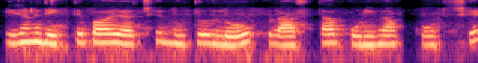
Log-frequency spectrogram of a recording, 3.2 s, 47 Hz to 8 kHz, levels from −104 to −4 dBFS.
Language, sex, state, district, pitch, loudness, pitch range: Bengali, female, West Bengal, Paschim Medinipur, 230 Hz, -16 LUFS, 215-255 Hz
